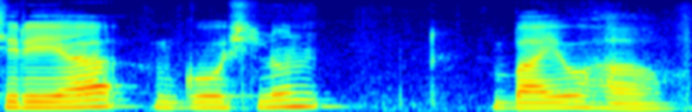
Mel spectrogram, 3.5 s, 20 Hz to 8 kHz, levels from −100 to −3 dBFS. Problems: background sounds at intervals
